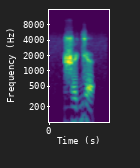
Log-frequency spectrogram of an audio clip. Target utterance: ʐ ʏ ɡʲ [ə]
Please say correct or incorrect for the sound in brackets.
correct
